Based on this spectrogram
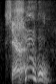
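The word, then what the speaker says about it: Cera: jack yeah it's Albuquerque it's Sarah Sarah spelled with a c c e r a but it's still Sarah I don't know what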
